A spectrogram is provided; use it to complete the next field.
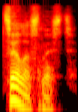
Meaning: integrity
- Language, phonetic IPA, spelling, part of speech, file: Russian, [ˈt͡sɛɫəsnəsʲtʲ], целостность, noun, Ru-целостность.ogg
